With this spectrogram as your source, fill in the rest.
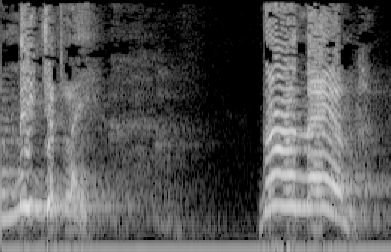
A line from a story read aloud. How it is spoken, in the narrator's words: he cried out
